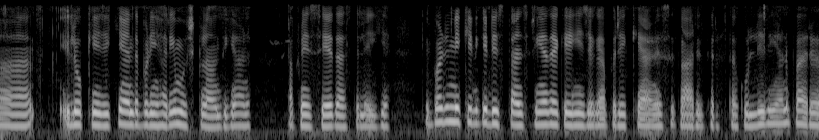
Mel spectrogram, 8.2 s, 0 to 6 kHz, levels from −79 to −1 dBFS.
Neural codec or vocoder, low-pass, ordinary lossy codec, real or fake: none; 5.4 kHz; none; real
